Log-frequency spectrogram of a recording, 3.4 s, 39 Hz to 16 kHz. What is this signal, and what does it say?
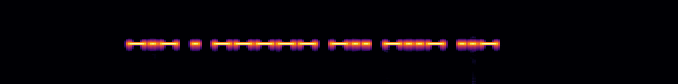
Morse code, heard as a keyed tone, about 46 wpm, 700 Hz. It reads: KE0DXU
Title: USA Call Signs - 6 Characters - 45wpm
